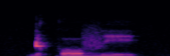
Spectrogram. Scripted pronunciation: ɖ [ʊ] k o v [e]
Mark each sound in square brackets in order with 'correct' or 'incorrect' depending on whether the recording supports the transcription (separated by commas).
correct, incorrect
